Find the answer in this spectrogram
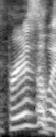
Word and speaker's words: Brusewitz: Yes, Brusewitz.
